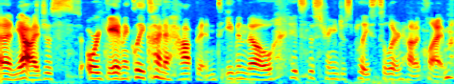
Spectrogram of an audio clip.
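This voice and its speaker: In an ordinary speaking voice with an American accent, a woman talks at a moderate pace and medium pitch, with ordinary pitch variation and hardly any pauses. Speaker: professional climber. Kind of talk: casual chat. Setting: outdoors.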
